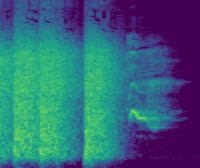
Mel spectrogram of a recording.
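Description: Two loud gunshots crack out in a radio drama shootout between a trapped criminal and police, each with a long decaying tail, the second following the first after under a second.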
